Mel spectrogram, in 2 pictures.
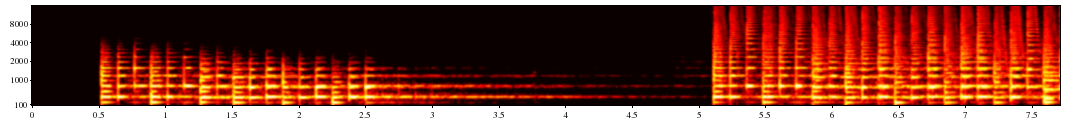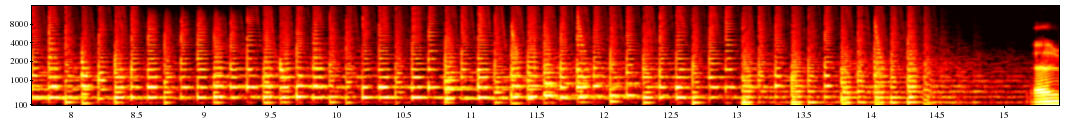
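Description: A song melody rearranged in another style: a sparse keyboard melody fades out, then after a short gap a dense, full arrangement of rapid repeated notes plays loudly and steadily to the end, with no voices.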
